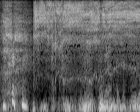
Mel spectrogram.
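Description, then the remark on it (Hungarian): A dental air syringe blows a steady, loud hiss of air that runs almost the whole time, with a brief dip early on and faint low murmurs underneath, during dental treatment. “Fújógép levegő.”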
